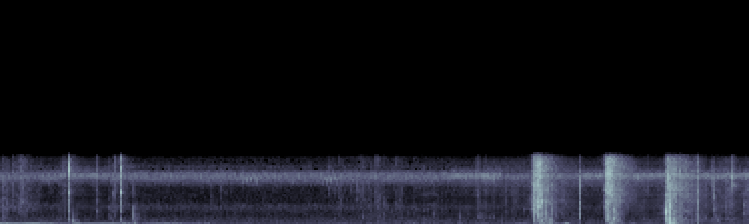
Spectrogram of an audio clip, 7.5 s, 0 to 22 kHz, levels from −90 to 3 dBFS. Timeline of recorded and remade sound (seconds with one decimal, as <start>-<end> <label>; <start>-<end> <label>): 0.0-0.6 recorded; 0.6-1.1 remade; 1.1-4.5 recorded; 4.5-7.5 remade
